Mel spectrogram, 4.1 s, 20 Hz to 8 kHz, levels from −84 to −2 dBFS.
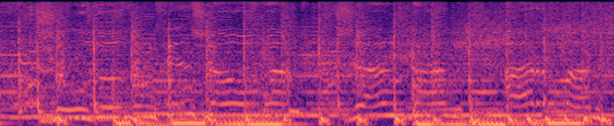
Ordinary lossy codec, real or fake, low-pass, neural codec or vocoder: none; real; none; none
